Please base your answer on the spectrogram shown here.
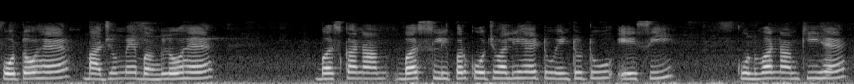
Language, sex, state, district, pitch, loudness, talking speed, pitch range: Hindi, female, Gujarat, Valsad, 275 Hz, -17 LUFS, 155 wpm, 265-285 Hz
